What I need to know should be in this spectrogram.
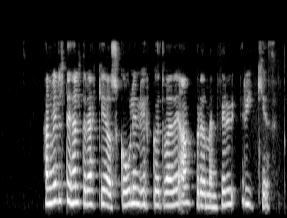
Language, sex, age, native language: Icelandic, female, 40-49, Icelandic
